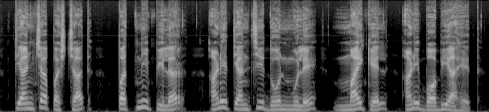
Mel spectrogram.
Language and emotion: Marathi, neutral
